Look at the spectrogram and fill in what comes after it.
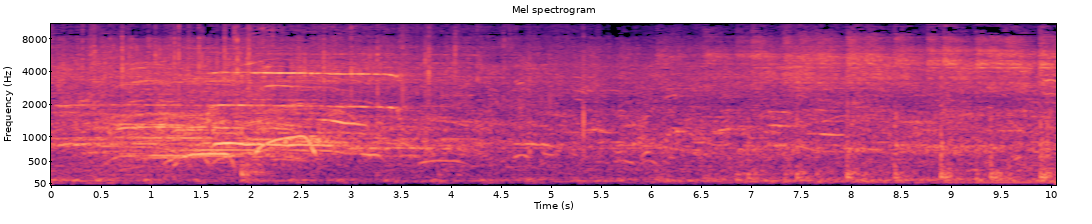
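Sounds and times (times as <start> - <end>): crowd calling out and cheering: 0.0 - 10.0
parade music with low beat: 0.0 - 10.0.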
